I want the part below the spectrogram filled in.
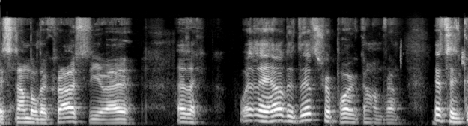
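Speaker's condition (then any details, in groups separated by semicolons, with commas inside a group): Cerebral palsy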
